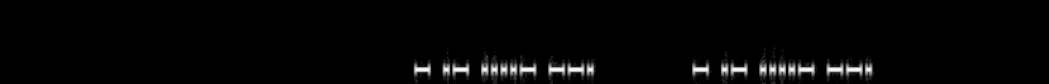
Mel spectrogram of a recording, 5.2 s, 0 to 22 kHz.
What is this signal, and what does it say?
Morse code, heard as a keyed tone, about 50 wpm, 700 Hz. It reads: TA4G TA4G
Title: DXCC-100 Call Signs - 4 Characters - Repeated 2x - 50wpm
